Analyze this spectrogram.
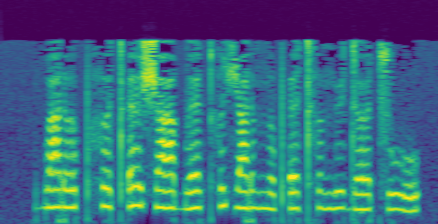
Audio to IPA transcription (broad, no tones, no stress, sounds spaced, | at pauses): b a ɾ ə pʰ ə tʼ ɛ ʃ a b ɛ kʰ ə ç a ɾ ə ŋ ə pʼ ɛ tʰ ə ŋ y d œ t͡s u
